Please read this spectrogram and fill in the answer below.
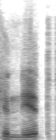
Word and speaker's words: knit: and knife and knife they used to be knife and knit but we dropped the K but the letter stayed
